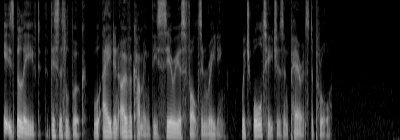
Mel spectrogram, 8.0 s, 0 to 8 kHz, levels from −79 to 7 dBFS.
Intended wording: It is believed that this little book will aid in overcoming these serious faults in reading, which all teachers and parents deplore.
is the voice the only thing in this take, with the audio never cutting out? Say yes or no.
yes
